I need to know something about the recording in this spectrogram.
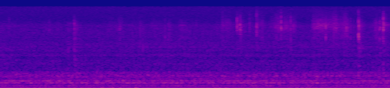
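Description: Plastic card sleeves rustle as a card is slid in.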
